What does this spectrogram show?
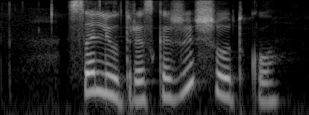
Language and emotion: Russian, positive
